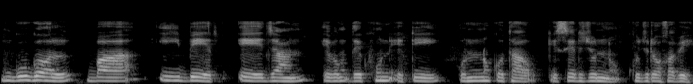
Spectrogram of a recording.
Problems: background sounds at intervals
